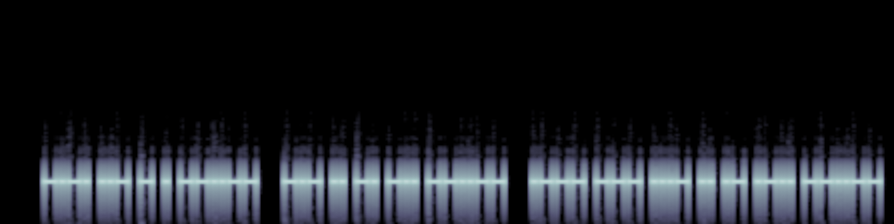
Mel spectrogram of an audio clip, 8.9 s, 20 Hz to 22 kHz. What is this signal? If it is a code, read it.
Morse code, heard as a keyed tone, about 30 wpm, 700 Hz. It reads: CUTE, KIND, JOVIAL,
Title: Pangram Challenge v2 - 30wpm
